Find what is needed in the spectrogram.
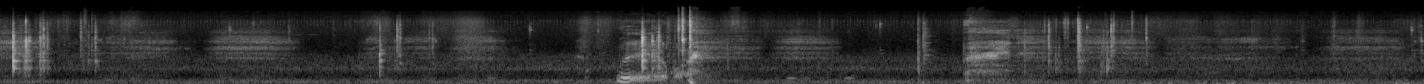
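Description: Socket ratchet clicking in short runs as an oil pan drain plug is turned in and snugged, with scattered metallic clinks of the tool. A short burst of voice comes about six seconds in.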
